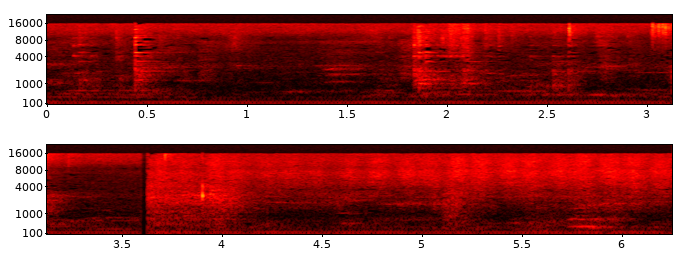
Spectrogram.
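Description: Faint room tone with a steady low hum and a few light clicks. The background changes abruptly a little over halfway through.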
